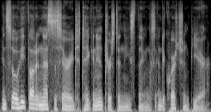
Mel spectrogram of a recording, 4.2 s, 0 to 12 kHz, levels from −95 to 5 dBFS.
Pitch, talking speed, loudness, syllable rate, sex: 100 Hz, 240 wpm, -17 LUFS, 6.1 syllables/s, male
